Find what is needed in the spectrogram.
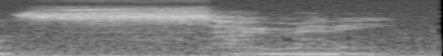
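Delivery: breathy whisper with a long "So"; hushed, stretched "So many"; whispered emphasis. Real, not acted. Whispered emphasis, then repeated voiced.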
